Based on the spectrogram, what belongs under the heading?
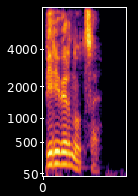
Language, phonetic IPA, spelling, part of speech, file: Russian, [pʲɪrʲɪvʲɪrˈnut͡sːə], перевернуться, verb, Ru-перевернуться.ogg
- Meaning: 1. to turn over, to turn round 2. to capsize, to overturn 3. passive of переверну́ть (perevernútʹ)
